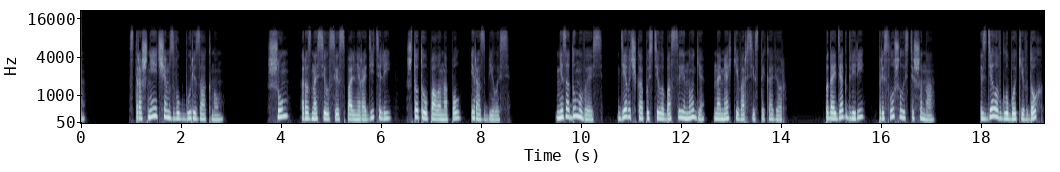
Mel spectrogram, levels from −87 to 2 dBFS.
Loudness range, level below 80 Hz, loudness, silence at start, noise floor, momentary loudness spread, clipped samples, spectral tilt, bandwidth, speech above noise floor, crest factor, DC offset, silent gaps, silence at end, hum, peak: 2 LU; -52 dBFS; -19 LUFS; 0 s; -75 dBFS; 10 LU; under 0.1%; -6.5 dB/octave; 11 kHz; 57 dB; 16 dB; under 0.1%; 0.35-0.74 s, 3.13-3.52 s, 8.84-9.25 s, 17.34-17.76 s; 0.1 s; none; -4 dBFS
